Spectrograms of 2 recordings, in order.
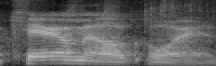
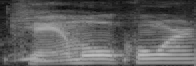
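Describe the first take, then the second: First: "caramel corn" with all three syllables kar-a-mel; "caramel corn" spoken carefully as care-a-mel; corrected caramel. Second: "Camel corn" said as camel, no r syllable; "Camel corn" with a short first word camel; mispronounced caramel. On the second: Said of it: "No, it's called". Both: Real, not acted.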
